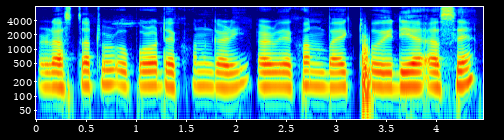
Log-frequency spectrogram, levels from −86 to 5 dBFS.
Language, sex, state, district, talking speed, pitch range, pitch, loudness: Assamese, male, Assam, Sonitpur, 135 wpm, 155-170 Hz, 160 Hz, -17 LUFS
